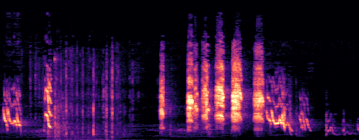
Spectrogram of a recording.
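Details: Budgie chirping after a low rustling start: a quick series of bright, sharp chirps, then scratchy chatter fading out.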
